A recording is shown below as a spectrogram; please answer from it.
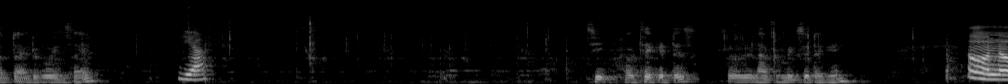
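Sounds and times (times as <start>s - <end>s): spoon stirring in plastic strainer: 0.0s - 9.4s.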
